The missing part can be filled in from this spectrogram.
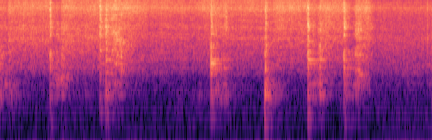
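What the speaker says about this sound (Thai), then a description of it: "พัดต่อไปนะครับเนื้อมะเขือเทศเละหมดเลยนะครับ" Tomato paste stirred in a pan for a Thai chili dip, nam prik ong, with a soft continuous sizzle broken by repeated sharp scraping strokes of the utensil, close and fairly quiet.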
